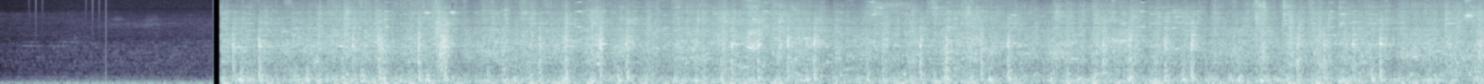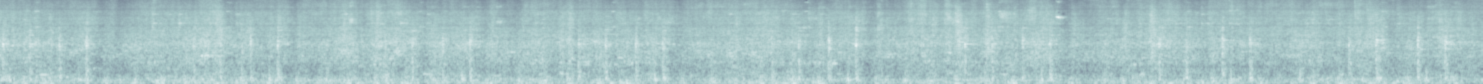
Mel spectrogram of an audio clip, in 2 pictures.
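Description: Open-top freight cars of a gravel train rolling past close by: a steady rail noise with many quick wheel clicks, starting abruptly about two seconds in.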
